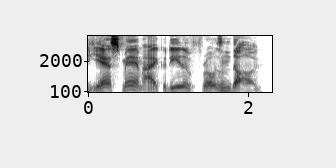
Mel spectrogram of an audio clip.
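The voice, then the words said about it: Put-on American accent. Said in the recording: “can you do an American accent? ... most American accent I could do that”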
